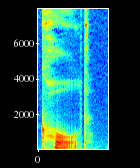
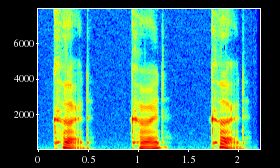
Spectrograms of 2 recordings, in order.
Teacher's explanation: A common mistake is pronouncing the L sound, but there is no L sound. It's could, not cold.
